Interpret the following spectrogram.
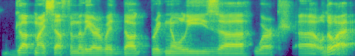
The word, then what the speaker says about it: Brignoli: myself familiar with doug brignoli's uh work uh although i i think the official pronunciation is doug brignol or brignol or something oh yeah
